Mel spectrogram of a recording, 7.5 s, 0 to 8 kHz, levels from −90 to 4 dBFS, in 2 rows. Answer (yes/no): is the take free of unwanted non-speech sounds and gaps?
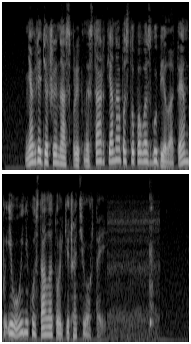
no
